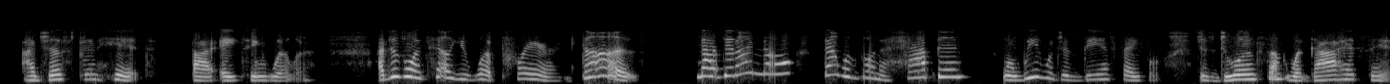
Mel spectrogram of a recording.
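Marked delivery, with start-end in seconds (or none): none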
